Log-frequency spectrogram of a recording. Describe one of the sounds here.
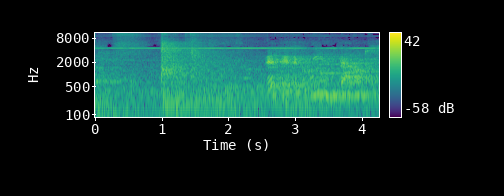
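Train doors slide open with a sharp hiss of air.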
